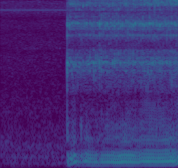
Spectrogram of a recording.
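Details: Sleeping English Bulldog Mildred on the couch: after a brief hush, one sudden low droning snore begins and holds steady, rough and nasal.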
